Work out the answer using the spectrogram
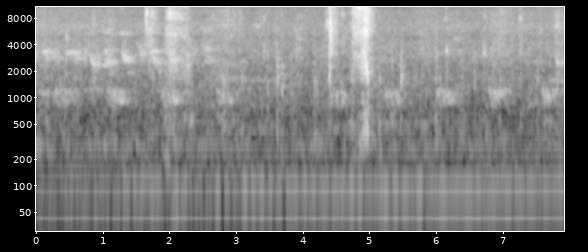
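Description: Close-miked chewing of a mouthful of rice and chicken, with wet mouth sounds and two sharp smacks about halfway through, over a steady low hum.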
